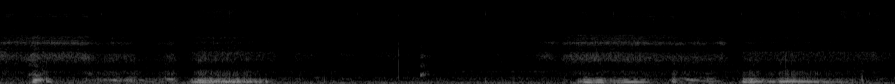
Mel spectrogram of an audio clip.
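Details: A sleeping, dreaming Pit Bull dog gives loud, low rattling snores in irregular bursts, separated by quieter breathing, in a small quiet room: snoring.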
